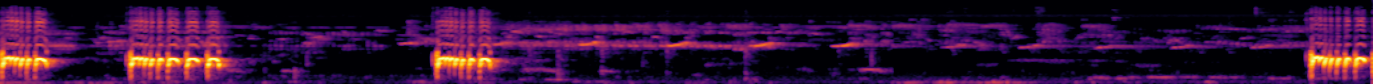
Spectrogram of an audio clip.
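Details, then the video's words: Local zebra dove giving a loud call used as a lure to get other doves singing: short bursts of rapid, clipped cooing notes, repeated after pauses of a few seconds, with faint high chirps from other birds between bursts. "PANCINGAN PERKUTUT LOKAL SUARA KERAS, bikin pada manggung."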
